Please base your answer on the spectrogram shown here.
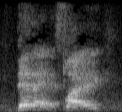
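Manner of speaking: ordinary delivery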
